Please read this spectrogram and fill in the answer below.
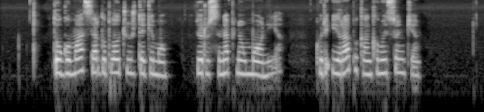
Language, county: Lithuanian, Marijampolė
